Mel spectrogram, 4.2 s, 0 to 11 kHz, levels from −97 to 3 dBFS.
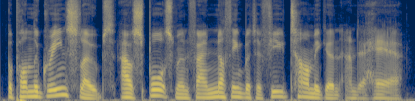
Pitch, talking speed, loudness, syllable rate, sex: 135 Hz, 215 wpm, -18 LUFS, 5.5 syllables/s, male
